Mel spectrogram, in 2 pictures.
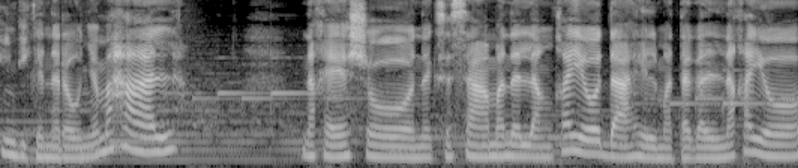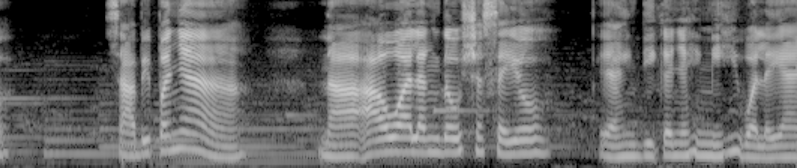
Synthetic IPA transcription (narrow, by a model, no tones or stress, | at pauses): hɪnd̪iːkɐnɐɾɐwɲamɐɦal | nɐkɐjaʃonɐɡsɐsaːmɐnɐlɐŋkɐjo̞d̪aːɦɪlmɐt̪ɐɡalnɐkɐjo̞ | saːbɪpɐɲa | nɐʔaʔaːwɐlɐŋd̪ɐwʃasɐjo̞ | kɐjaʔhɪnd̪iːkɐɲahɪniːhɪwɐlaja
